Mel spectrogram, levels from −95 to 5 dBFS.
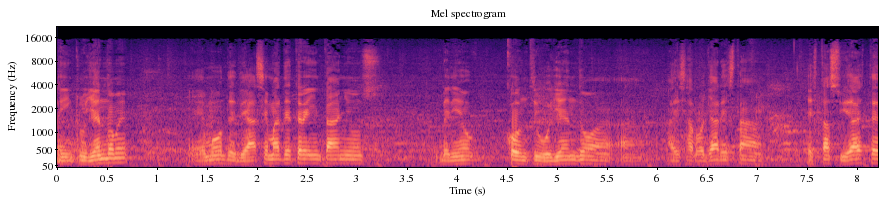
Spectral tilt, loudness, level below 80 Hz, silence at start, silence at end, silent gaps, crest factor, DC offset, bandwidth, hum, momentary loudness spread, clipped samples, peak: -4.5 dB/octave; -17 LUFS; -46 dBFS; 0 s; 0 s; none; 16 dB; under 0.1%; 15.5 kHz; none; 13 LU; under 0.1%; -2 dBFS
